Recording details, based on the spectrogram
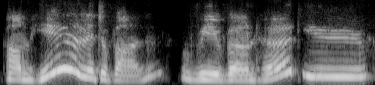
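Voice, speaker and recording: A woman's voice: mid-range voice, sing-song, takes it slowly. A woman acting a domineering, menacing older mother who scolds and commands in a script table read. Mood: coaxing menace. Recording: dull, roomy home recording.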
